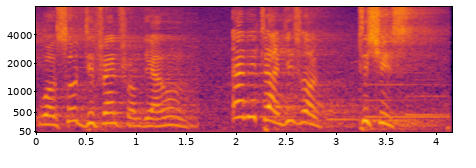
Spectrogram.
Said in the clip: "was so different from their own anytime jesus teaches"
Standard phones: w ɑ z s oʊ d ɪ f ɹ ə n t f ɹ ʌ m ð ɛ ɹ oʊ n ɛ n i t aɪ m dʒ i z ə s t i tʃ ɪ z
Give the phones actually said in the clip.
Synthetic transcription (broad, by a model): w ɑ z s oʊ d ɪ f ɹ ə n t f ɹ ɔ m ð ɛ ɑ oʊ n ɛ n i t aɪ m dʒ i s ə t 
